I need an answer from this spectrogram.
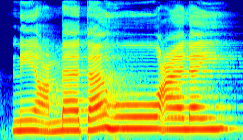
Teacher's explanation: ada huruf lin sebab ada ya sukun didahului baris fathah, maka dibacanya lembut atau lunak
